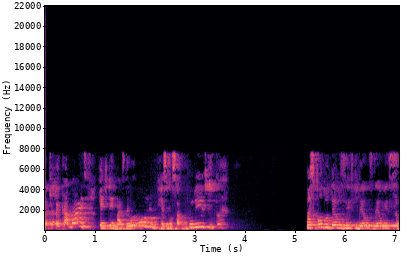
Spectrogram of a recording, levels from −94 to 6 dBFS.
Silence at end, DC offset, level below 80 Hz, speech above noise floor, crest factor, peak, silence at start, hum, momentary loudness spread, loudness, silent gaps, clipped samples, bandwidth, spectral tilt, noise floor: 0 s; under 0.1%; -64 dBFS; 60 dB; 12 dB; -4 dBFS; 0 s; none; 5 LU; -17 LUFS; none; under 0.1%; 8 kHz; -5.5 dB/octave; -76 dBFS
